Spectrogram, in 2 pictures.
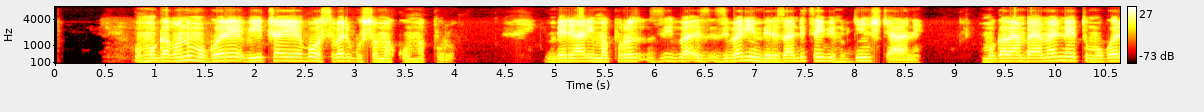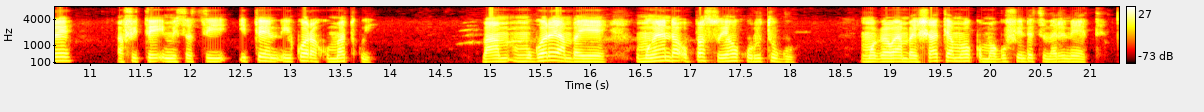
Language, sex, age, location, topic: Kinyarwanda, male, 25-35, Huye, health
